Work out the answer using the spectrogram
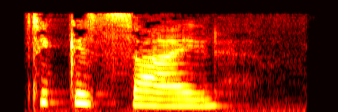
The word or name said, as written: tickicide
